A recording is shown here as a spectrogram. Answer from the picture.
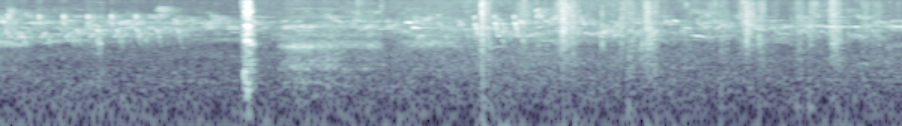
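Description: Quiet outdoor ambience with faint bird chirps and a few scattered light ticks, and a single sharp click a little under two seconds in.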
